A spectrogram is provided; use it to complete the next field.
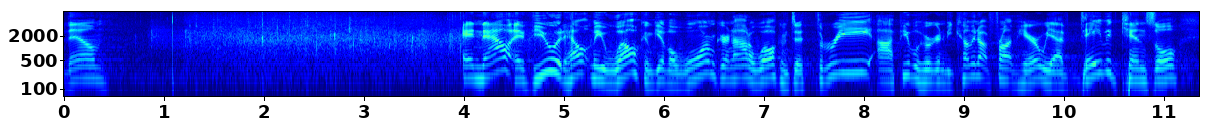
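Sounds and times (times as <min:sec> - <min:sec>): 
speech: 0:00.0 - 0:00.5, 0:04.0 - 0:11.3
audience applauding: 0:00.8 - 0:04.6.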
